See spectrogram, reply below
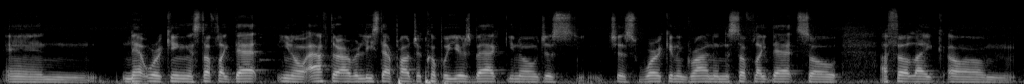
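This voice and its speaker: A man's voice: mid-range voice, flat delivery, normal speed, slight background noise. Laid-back slangy young man rapper. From Silver Spring, Maryland, USA. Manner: laid-back slangy talk, many fillers and "you know what I'm saying". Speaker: guest rapper. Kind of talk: casual interview chat.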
